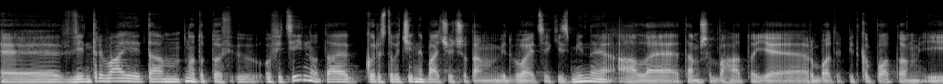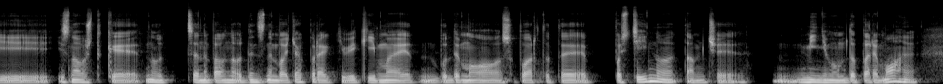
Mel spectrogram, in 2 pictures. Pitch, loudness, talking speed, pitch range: 100 Hz, -18 LUFS, 145 wpm, 95-115 Hz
